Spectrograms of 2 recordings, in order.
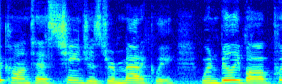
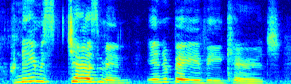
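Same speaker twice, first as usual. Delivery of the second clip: much higher, louder yell of "Her name is Jasmine"; shout; 5 semitones higher, 7 dB louder than usual. Acted. Shouting over the chant.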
